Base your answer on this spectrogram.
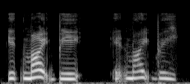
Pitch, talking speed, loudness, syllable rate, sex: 270 Hz, 155 wpm, -14 LUFS, 4.3 syllables/s, female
